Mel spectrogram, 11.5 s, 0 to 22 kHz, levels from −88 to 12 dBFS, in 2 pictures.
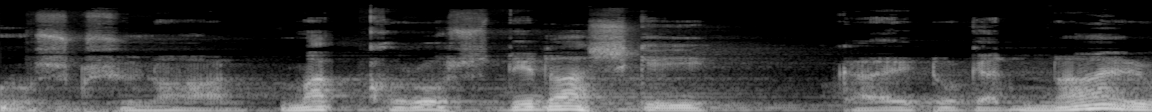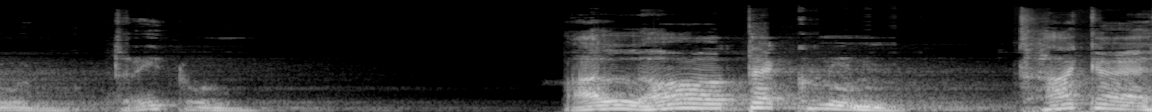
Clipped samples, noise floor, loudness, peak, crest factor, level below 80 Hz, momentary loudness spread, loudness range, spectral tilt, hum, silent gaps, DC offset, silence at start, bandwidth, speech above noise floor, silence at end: under 0.1%; -61 dBFS; -15 LUFS; 0 dBFS; 14 dB; -28 dBFS; 17 LU; 6 LU; -7 dB/octave; none; none; under 0.1%; 0 s; 14.5 kHz; 48 dB; 0 s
